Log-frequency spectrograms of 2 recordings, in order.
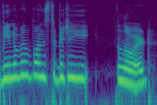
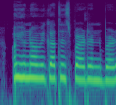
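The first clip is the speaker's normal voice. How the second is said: put-on fast, gasping, breathless talking voice; 3 dB louder than usual. Describing how Amber tells Lord Will everything; imitating Amber's breathless rush. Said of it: "like she has to like, catch her breath in between".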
